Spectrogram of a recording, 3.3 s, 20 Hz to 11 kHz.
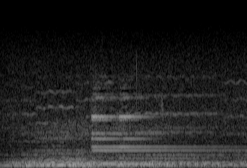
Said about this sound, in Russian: Почему звонит колокол? Забыла, какая сегодня ночь. Последняя ночь в 1799 году. 8 ударов в честь старого года и 9 в честь нового.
